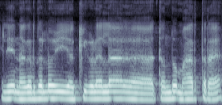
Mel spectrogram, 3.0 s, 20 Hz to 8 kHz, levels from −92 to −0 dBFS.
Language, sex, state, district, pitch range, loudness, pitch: Kannada, male, Karnataka, Chamarajanagar, 140-150 Hz, -14 LUFS, 145 Hz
